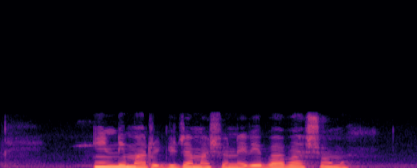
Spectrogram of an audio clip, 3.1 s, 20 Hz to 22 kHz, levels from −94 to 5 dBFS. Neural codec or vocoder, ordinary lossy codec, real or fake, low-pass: none; none; real; 7.2 kHz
